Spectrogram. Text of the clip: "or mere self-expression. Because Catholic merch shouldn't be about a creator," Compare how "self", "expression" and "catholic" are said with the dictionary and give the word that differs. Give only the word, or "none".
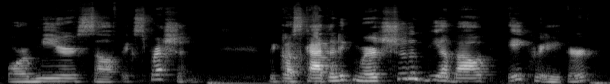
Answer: catholic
